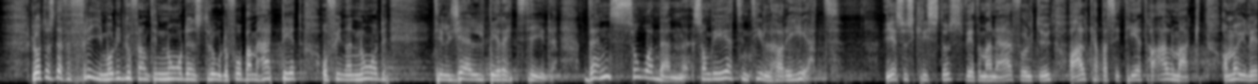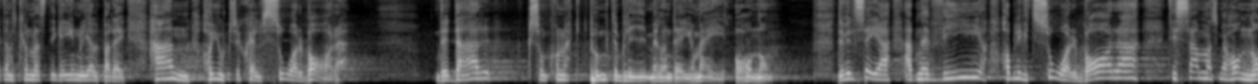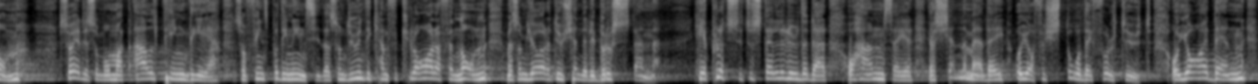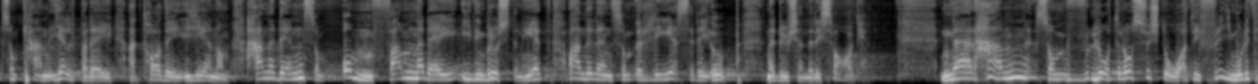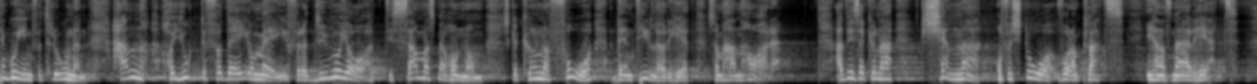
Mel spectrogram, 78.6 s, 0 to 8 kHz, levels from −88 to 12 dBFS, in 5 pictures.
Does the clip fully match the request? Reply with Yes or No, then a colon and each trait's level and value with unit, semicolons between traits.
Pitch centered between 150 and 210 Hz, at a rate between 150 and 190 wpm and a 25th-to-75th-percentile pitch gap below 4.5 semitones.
Yes: medium, 185 Hz; average, 160 wpm; average, 4.0 semitones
